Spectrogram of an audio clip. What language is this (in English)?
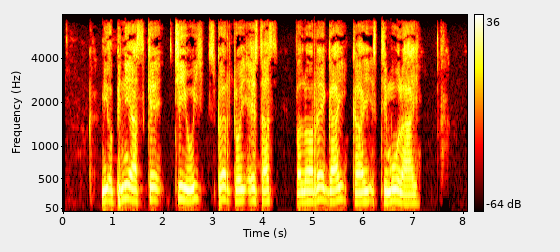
Esperanto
